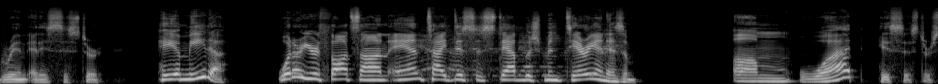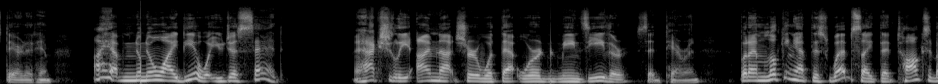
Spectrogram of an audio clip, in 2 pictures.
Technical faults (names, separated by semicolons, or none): overlapping chunks; feedback echo between two devices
